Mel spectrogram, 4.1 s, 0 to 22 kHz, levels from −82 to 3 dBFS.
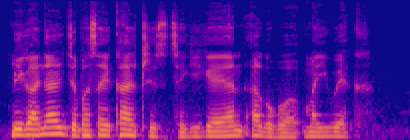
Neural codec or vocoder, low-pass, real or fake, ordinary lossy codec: none; none; real; none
